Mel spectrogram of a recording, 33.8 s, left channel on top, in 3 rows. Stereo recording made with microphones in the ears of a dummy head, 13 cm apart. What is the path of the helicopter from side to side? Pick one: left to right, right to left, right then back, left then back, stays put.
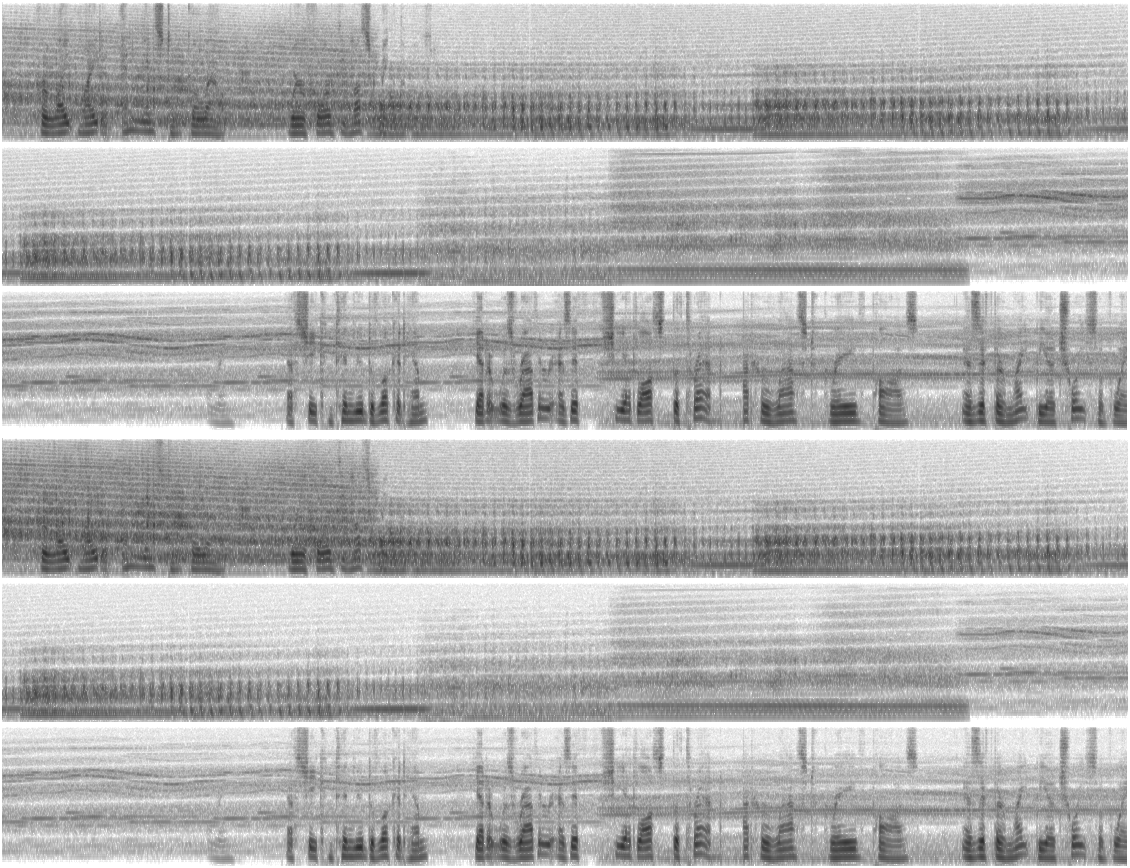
right to left.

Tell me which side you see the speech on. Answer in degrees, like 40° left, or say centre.
50° left.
